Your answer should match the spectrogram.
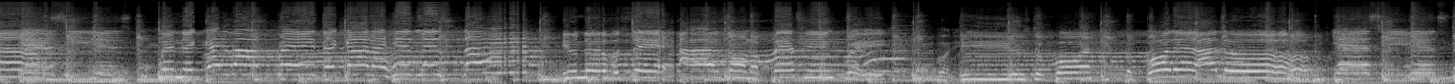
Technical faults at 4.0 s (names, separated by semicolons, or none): none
